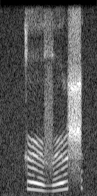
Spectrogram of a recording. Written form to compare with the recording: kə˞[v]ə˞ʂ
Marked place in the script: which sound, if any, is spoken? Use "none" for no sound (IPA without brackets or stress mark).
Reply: v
